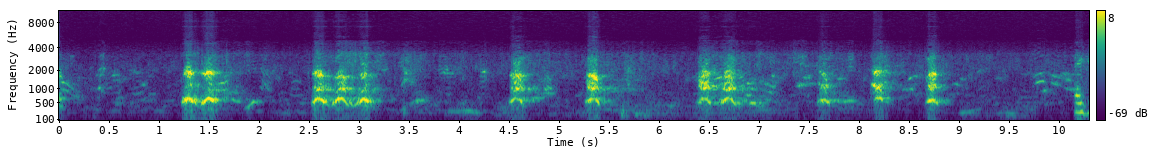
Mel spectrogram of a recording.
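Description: A dog barking repeatedly at irregular intervals, in single barks and short runs, about a dozen in all.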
